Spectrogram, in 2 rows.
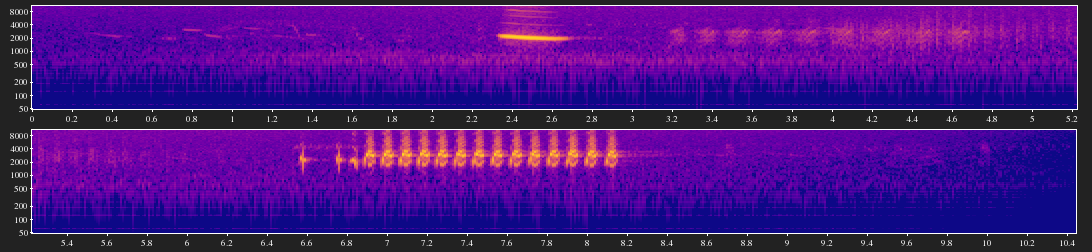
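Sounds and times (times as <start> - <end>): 
meadowlark chatter with harsh buzzy notes: 2.4 - 2.7, 6.6 - 8.2.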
